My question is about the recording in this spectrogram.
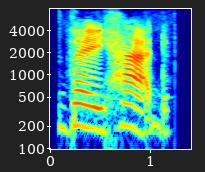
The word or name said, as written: they had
